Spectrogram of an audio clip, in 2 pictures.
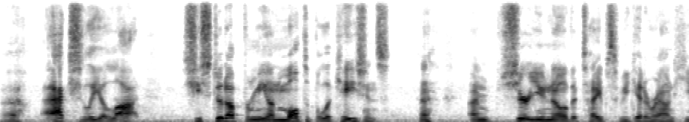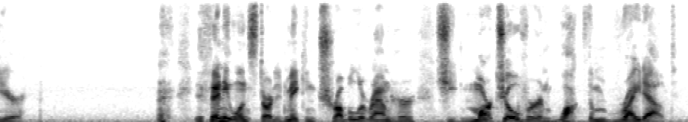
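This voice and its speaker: A man's voice: mid-range voice, lively intonation, measured pace, fairly bright tone, slight background noise. An actor playing a mild, hesitant male shop worker who chats politely in a game cutscene dub. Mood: fond recollection.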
